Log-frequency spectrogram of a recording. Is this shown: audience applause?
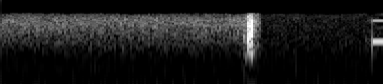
no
